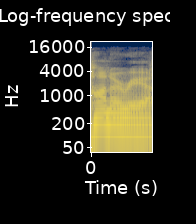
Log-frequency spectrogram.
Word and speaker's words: Honoria: But also they make a point about how the H isn't silent in the book. – Honoria.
